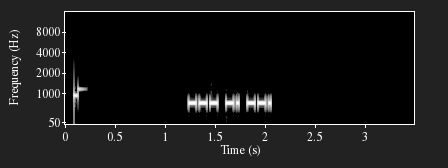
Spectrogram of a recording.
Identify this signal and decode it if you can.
Morse code, heard as a keyed tone, about 42 wpm, 700 Hz. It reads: ONG
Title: USA Call Sign Postfixes - 3 Letters 45wpm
